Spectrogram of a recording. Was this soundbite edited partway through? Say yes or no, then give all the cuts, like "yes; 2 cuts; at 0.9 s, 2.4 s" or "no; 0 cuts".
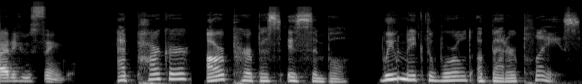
yes; 1 cut; at 4.0 s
